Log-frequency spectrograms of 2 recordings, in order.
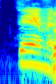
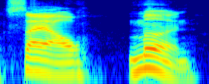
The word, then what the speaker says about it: salmon: Say the name S-A-L, Sal, Mun. You don't go Sal. – That's phonemically correct. – But exactly. It's not correct pronunciation. – Because it's please not an English-based word. So we don't go with our English-based It's salmon.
